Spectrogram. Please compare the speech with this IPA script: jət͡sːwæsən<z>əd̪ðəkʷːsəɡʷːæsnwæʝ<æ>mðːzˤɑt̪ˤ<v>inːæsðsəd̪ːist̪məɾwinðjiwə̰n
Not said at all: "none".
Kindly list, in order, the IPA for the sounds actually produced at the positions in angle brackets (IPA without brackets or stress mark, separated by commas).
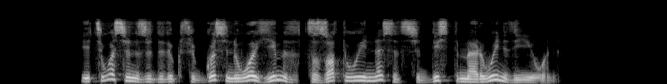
z, i, w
